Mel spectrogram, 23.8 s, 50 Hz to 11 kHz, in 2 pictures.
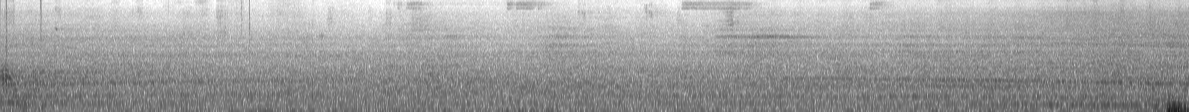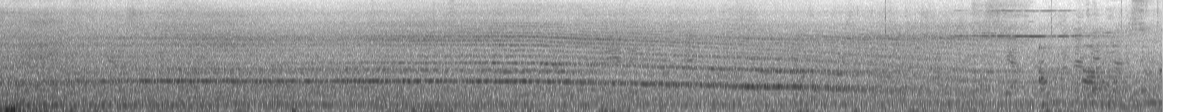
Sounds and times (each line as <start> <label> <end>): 9.0 metro incomming sound 23.4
